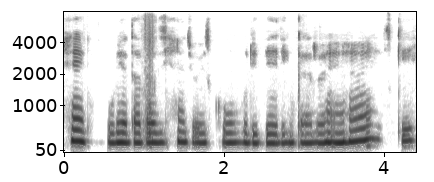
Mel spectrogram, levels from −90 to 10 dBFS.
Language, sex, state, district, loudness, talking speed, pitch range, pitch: Hindi, female, Uttar Pradesh, Deoria, -17 LUFS, 165 wpm, 205-230 Hz, 210 Hz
